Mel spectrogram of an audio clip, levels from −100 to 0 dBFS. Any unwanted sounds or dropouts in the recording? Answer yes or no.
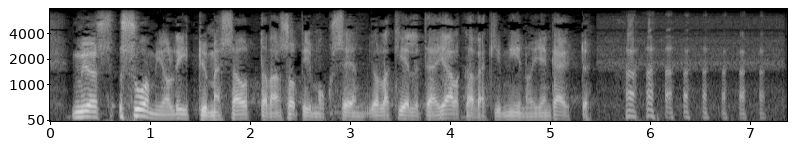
yes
